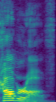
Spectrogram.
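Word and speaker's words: Komarov: uh Leo kov uh I know I just butchered his last name karov one two Josh karov kamarov thank you Dave Leo karov uh can you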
